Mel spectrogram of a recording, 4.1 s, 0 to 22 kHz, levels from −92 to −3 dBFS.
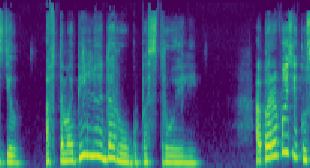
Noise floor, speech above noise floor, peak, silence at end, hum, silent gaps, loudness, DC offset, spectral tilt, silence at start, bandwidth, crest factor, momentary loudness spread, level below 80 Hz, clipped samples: -59 dBFS; 45 dB; -2 dBFS; 0 s; none; none; -15 LUFS; under 0.1%; -5 dB/octave; 0 s; 19.5 kHz; 14 dB; 10 LU; -60 dBFS; under 0.1%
